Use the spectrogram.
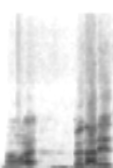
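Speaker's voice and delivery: usual speaking voice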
